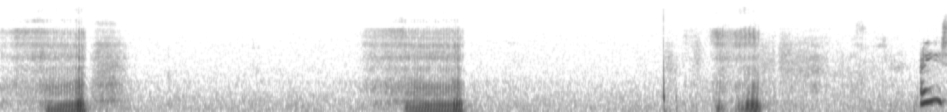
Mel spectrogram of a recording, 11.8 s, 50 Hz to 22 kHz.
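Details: French Bulldog asleep in owner's lap, snoring with rough, rattling snores about every four seconds, roughly 14 a minute, with quiet in between.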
